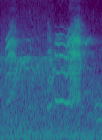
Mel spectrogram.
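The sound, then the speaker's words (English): Harsh, shrill lorikeet squawks rise in a few overlapping bursts as the lorikeets chase a blue-faced honeyeater out of a gum tree, not loud, with a faint outdoor background and no talking. “Yep, those lorikeets just muscled it straight out of the tree.”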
